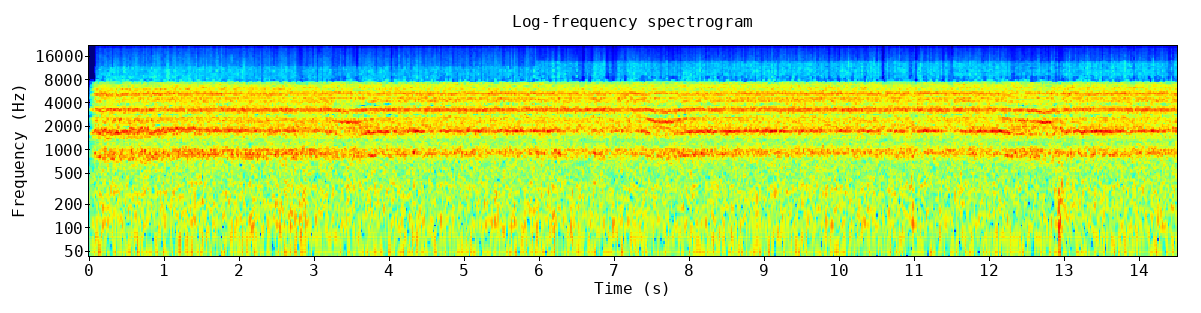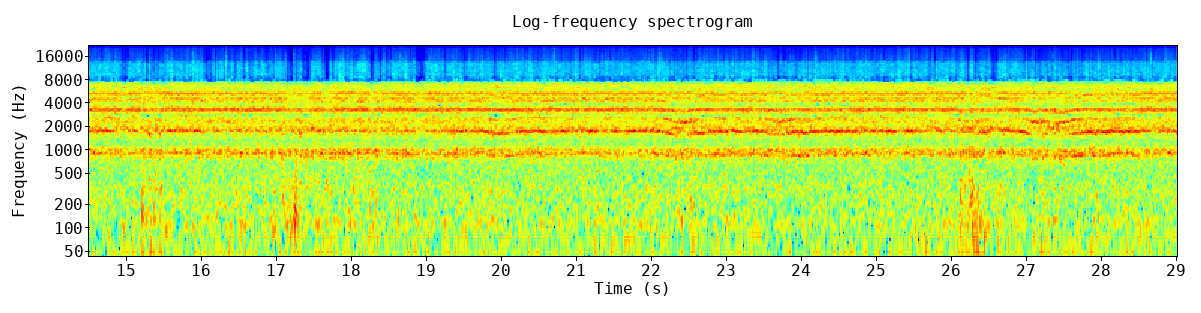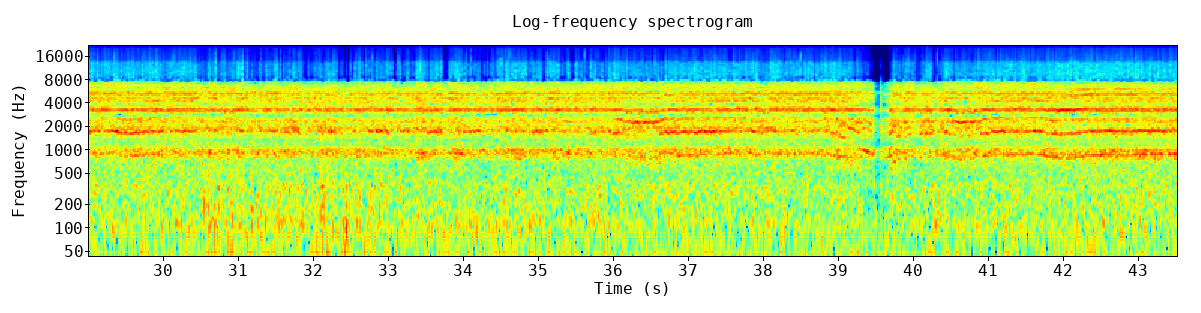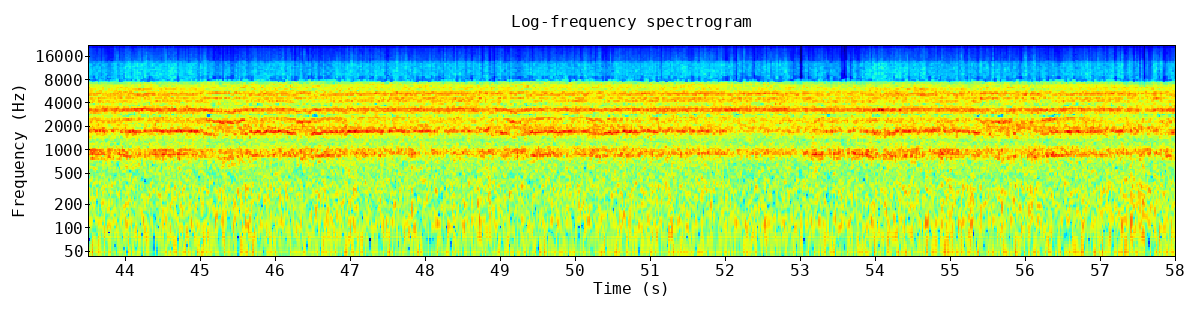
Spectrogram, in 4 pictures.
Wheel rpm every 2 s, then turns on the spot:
220, 230, 230, 230, 230, 230, 230, 230, 230, 230, 230, 230, 230, 230, 230, 230, 230, 230, 230, 160, 200, 230, 230, 230, 230, 230, 230, 230, 220.
none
